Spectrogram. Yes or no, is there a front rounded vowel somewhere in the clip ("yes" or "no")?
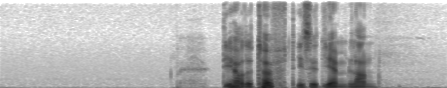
yes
